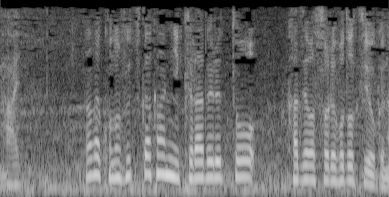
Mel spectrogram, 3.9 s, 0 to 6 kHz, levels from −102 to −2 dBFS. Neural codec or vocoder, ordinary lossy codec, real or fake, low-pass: codec, 16 kHz, 16 kbps, FreqCodec, larger model; MP3, 24 kbps; fake; 5.4 kHz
